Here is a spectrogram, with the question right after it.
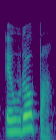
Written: europa

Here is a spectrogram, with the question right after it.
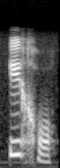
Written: hijo

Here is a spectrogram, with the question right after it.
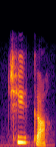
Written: chica

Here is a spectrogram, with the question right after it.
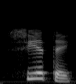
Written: siete

